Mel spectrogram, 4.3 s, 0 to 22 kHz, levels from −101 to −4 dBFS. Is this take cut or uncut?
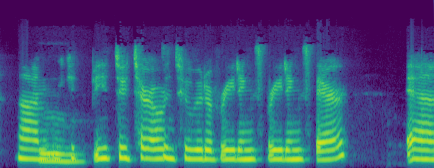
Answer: cut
